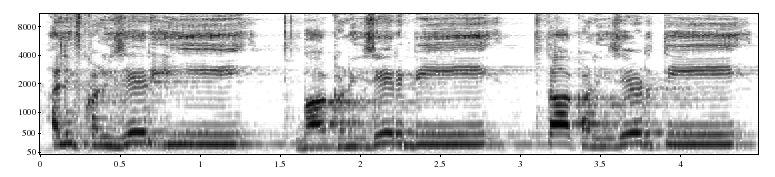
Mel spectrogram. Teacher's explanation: کھڑی زیر کی آواز کھڑے زبر کی طرح لمبی ہوگی، تھوڑا کھینچ کے پڑھیں گے، ہلکا نہیں پڑھیں گے اور بہت لمبا بھی نہیں پڑھیں گے کہ وہ کچھ اور ہی بن جائے۔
